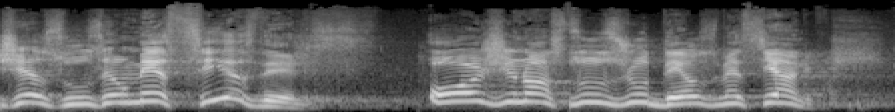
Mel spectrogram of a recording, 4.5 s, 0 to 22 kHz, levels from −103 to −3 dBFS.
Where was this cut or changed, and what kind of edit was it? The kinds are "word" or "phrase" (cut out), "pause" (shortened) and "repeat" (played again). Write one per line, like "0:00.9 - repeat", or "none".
0:02.8 - word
